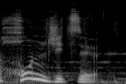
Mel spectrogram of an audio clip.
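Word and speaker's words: 本日: flip those kanji we now have the word honjitsu which is a completely different pronunciation entirely again now it chains to Jitsu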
